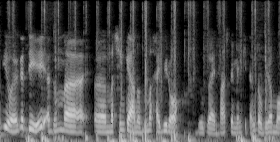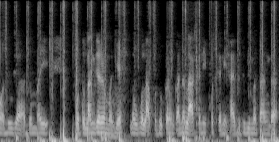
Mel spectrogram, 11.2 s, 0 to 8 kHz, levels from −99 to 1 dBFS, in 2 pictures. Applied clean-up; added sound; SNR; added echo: classical method log-MMSE.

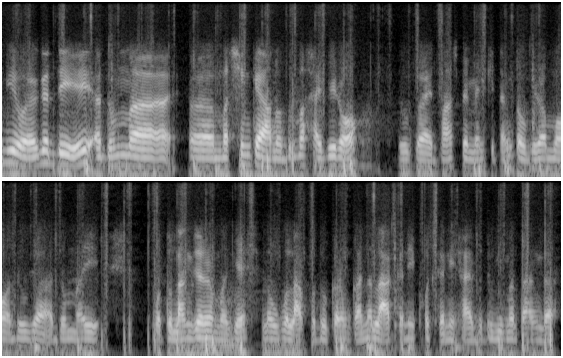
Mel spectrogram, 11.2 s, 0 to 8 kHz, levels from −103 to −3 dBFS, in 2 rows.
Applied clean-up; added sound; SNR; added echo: neural mask model RNNoise.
